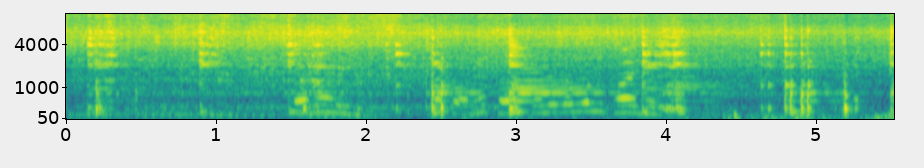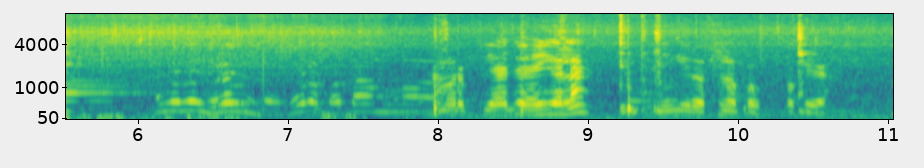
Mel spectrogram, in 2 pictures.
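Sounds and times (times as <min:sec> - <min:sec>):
spatula clacking and scraping pan: 0:00.0 - 0:05.9, 0:07.9 - 0:09.6
onions sizzling in hot oil: 0:00.0 - 0:11.0.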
